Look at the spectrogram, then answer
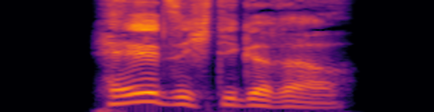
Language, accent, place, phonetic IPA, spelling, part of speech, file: German, Germany, Berlin, [ˈhɛlˌzɪçtɪɡəʁɐ], hellsichtigerer, adjective, De-hellsichtigerer.ogg
- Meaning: inflection of hellsichtig: 1. strong/mixed nominative masculine singular comparative degree 2. strong genitive/dative feminine singular comparative degree 3. strong genitive plural comparative degree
